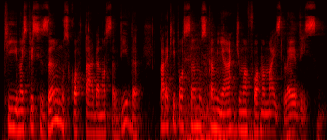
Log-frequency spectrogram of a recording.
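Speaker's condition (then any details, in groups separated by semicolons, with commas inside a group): No condition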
